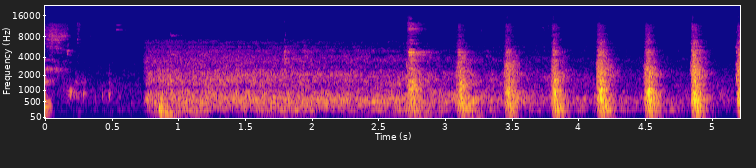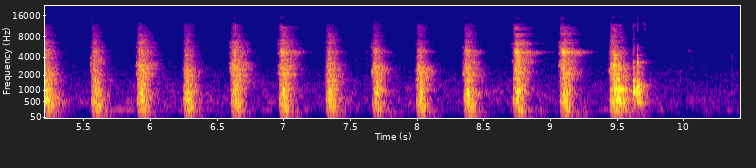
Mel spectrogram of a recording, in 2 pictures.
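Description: Repeated metal-on-metal hammer strikes, about three a second and some twenty in all, knocking a Toyota Tacoma's front CV axle loose from the front differential; the last few strikes are the loudest. About two seconds of steady hiss come before the strikes.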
